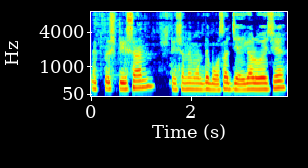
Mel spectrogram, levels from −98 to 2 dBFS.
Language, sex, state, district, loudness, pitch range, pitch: Bengali, male, West Bengal, Paschim Medinipur, -19 LUFS, 170-200 Hz, 175 Hz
